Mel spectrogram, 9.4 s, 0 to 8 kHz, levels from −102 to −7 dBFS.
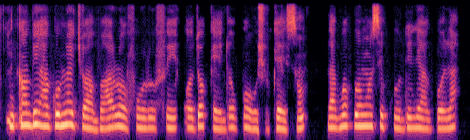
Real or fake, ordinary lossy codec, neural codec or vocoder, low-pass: fake; none; codec, 16 kHz, 4 kbps, FreqCodec, smaller model; 7.2 kHz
